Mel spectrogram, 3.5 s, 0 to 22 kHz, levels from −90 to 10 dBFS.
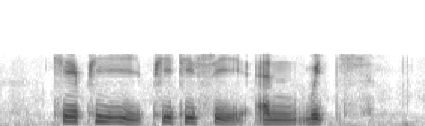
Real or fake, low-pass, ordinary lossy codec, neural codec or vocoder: real; 3.6 kHz; none; none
